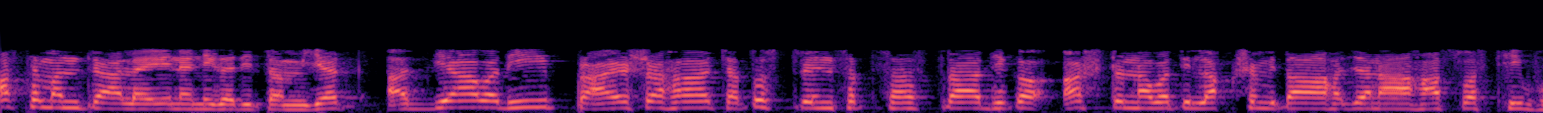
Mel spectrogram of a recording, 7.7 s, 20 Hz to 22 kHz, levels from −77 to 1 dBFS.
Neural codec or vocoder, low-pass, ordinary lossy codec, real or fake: none; 3.6 kHz; Opus, 32 kbps; real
